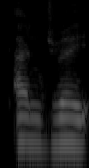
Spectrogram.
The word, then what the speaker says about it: Andre: Is it Andre or Andre? Can you correct me? No, it's Andre.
